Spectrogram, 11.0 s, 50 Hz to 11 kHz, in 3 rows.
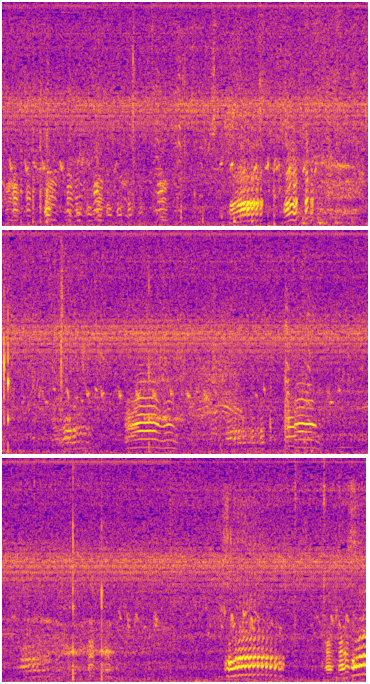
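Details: Group of Indian skimmers, Chambal River, India, 28 November 2007: repeated loud nasal barks with arched, slightly rising-falling tone, several birds answering each other in scattered bursts, clearest at the middle and end, low continuous rumble beneath.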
